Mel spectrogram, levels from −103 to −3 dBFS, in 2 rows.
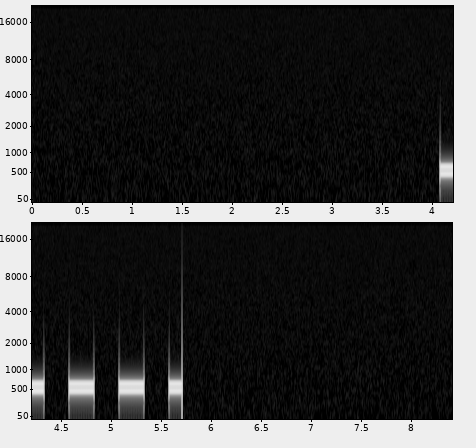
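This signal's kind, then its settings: call progress tone reorder tone, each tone -15 dBFS 1.63 s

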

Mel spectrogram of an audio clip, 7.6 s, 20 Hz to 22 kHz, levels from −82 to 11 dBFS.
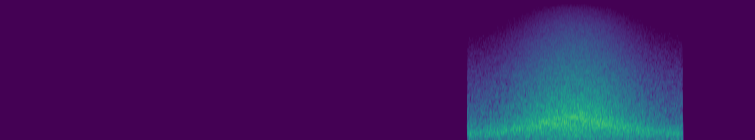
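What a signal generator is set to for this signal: wind-like swept noise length 2.15 s, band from 240 Hz, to 630 Hz, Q 2.2, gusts 1, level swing 14 dB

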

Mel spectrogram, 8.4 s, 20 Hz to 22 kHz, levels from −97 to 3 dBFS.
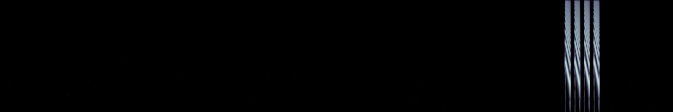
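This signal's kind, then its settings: burst of laser zaps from 2400 Hz, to 990 Hz, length 0.06 s saw, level -4.5 dB, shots 4, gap 0.06 s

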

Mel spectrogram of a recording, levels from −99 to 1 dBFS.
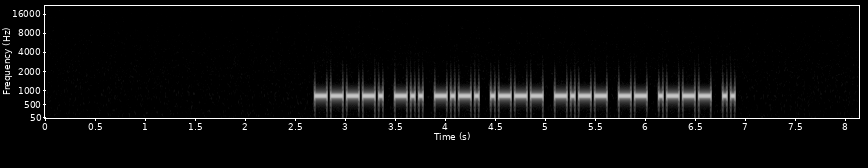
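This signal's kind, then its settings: Morse "9DCJYMJI" 30 wpm 817 Hz -21.5 dBFS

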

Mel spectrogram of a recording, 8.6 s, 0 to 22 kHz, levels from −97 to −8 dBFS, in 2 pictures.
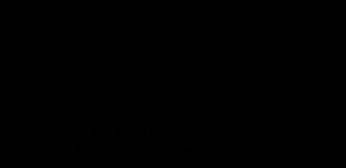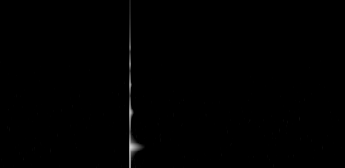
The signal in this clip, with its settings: wood hit, lowest mode 509 Hz, decay 0.14 s, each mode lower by 3.5 dB, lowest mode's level -19 dB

